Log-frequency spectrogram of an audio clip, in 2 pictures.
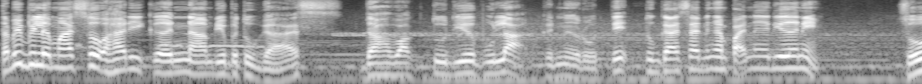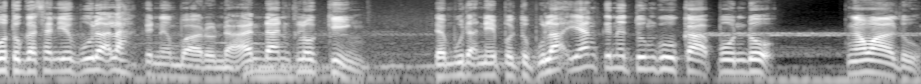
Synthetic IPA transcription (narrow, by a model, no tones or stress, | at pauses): t̪apibiləmasʊʔɦaɾikəənãmdiəbərt̪uɡa̰s | dahwak̚t̪udiəpulaʔkənə̃ɾot̪ɪt̪ːuɡasandəŋanpaʔnə̃diənɪh | sot̪uɡasandiəpulaʔlahkənə̃buaʔɾondaʔandanklokɪŋ | danbudaʔnepəlt̪upulaʔjaŋkənə̃t̪uŋɡukaʔpʊndoʔ | pəŋawalt̪ṵ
